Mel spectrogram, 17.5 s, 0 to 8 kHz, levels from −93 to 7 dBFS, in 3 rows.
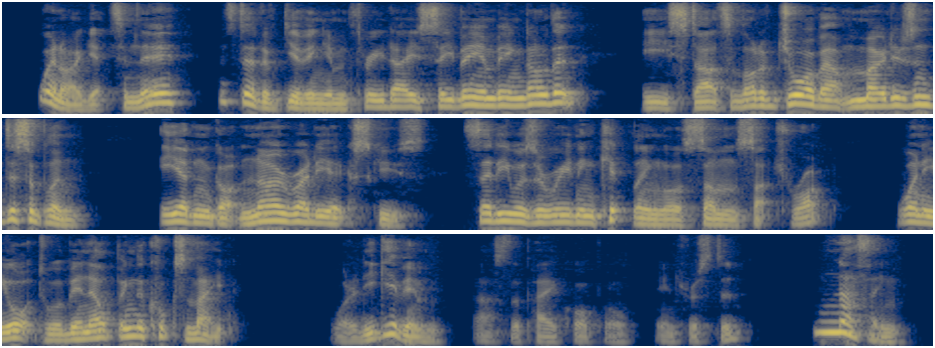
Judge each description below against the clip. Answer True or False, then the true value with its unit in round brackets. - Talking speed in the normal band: False (220 wpm)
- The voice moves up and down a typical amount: False (7.0 semitones)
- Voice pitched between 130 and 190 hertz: True (135 Hz)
